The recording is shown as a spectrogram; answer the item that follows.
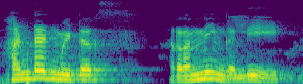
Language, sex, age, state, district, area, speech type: Kannada, male, 18-30, Karnataka, Tumkur, rural, spontaneous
